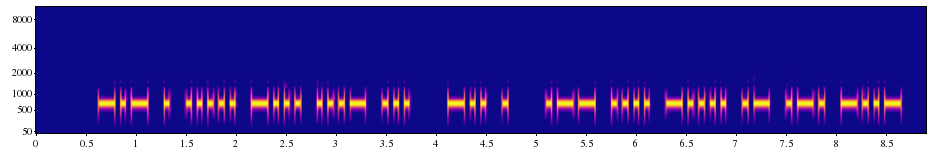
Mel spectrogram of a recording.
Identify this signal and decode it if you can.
Morse code, heard as a keyed tone, about 22 wpm, 700 Hz. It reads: KE5BVS DE WH6ARX
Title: USA Callsign DE Callsign - 6 Characters - 22wpm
